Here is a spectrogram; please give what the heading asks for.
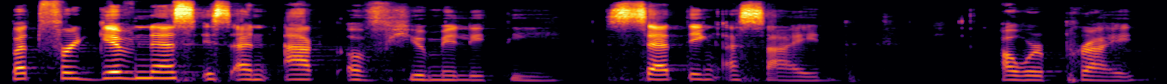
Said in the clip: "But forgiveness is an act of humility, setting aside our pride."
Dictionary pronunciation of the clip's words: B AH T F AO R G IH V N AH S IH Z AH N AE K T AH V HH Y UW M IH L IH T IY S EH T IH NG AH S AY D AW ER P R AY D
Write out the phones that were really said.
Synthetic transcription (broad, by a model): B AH T F AO R G IH V N AH S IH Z AH N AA K T AH V HH Y UW M IH L IH T IY S EH T IH NG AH S AY D AW ER P R AY D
